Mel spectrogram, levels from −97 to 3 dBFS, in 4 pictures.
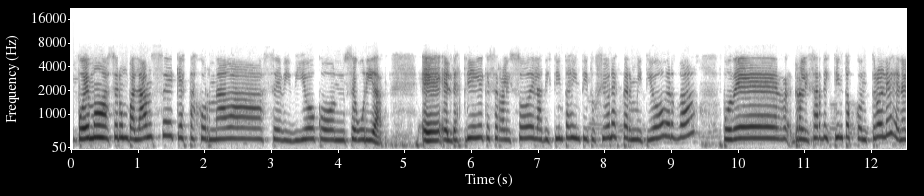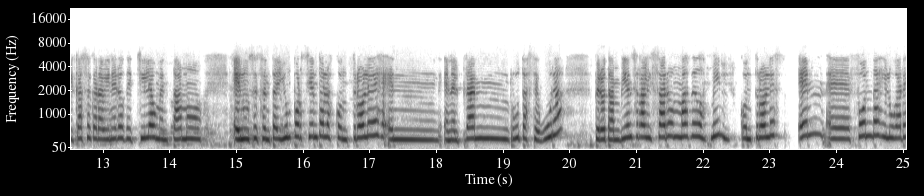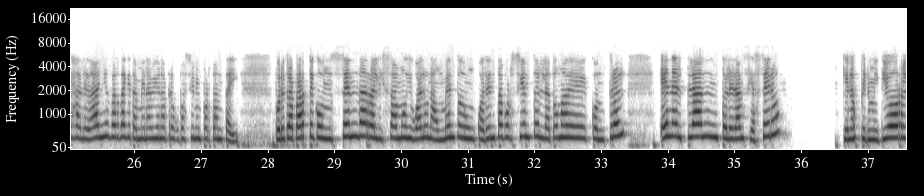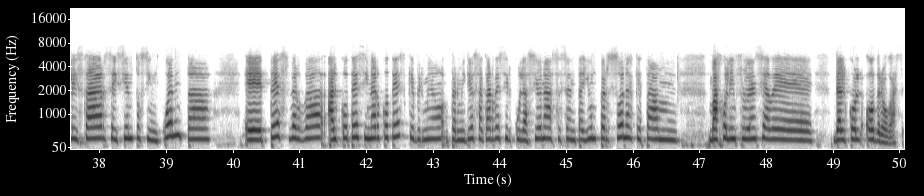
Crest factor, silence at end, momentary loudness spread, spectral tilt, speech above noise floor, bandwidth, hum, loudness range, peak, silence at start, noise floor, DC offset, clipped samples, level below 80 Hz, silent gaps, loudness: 20 dB; 0.15 s; 8 LU; -7 dB/octave; over 67 dB; 6 kHz; none; 4 LU; -4 dBFS; 0 s; under -90 dBFS; under 0.1%; under 0.1%; -74 dBFS; none; -24 LUFS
